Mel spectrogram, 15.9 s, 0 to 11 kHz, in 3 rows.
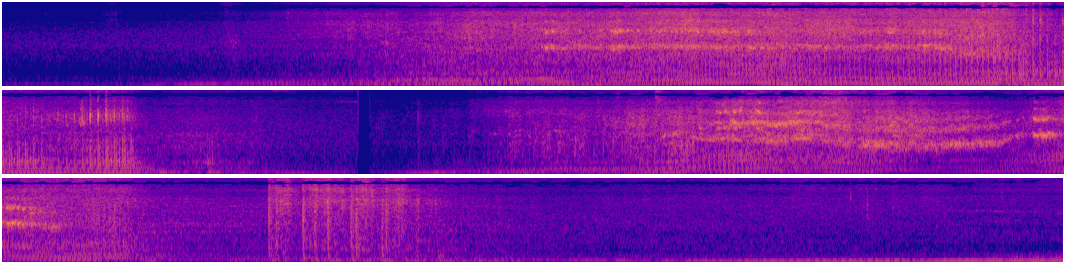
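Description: Stage 1 tuned BMW F10 550i's twin-turbo V8 revving hard, rising and falling in pitch, with the tyres squealing as the car is thrown sideways. It happens twice, with a sudden break about seven seconds in. Near the end the engine runs steadily at low revs with a deep note.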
